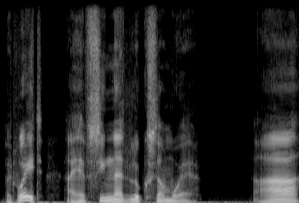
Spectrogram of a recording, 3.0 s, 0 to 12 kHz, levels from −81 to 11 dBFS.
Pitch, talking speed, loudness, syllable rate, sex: 115 Hz, 160 wpm, -18 LUFS, 6.3 syllables/s, male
